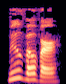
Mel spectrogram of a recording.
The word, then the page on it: move over: British English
